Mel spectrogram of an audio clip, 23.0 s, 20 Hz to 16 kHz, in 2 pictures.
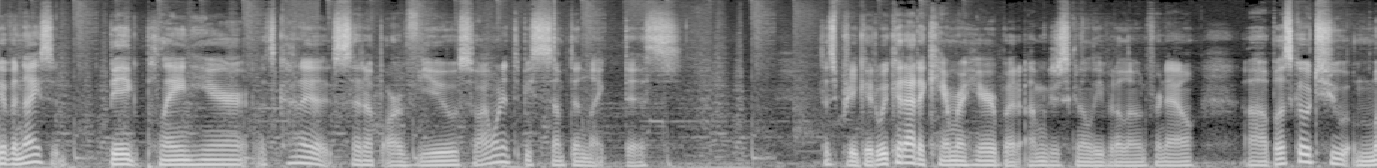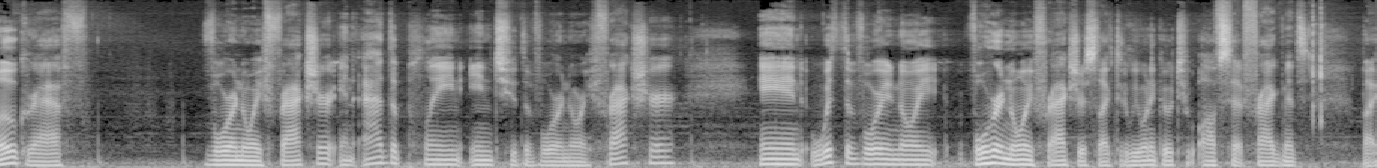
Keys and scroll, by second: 22.3 5.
